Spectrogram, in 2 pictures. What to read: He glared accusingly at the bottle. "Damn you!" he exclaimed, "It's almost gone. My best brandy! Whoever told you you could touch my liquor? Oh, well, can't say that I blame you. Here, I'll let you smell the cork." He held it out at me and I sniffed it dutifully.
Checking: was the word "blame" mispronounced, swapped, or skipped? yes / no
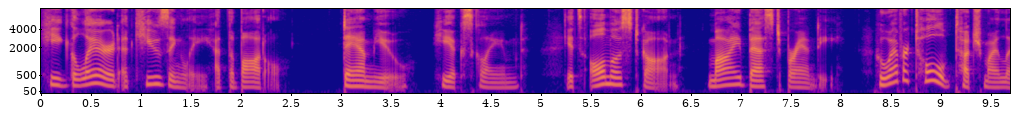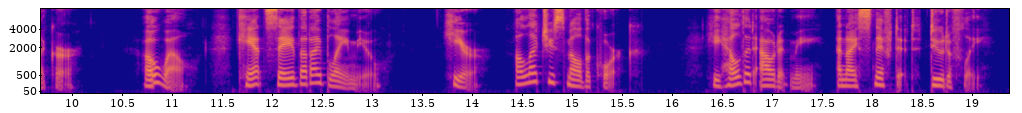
no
